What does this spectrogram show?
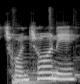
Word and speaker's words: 천천히: of that is tonon M again it is pronounced as tonon m sonon is a word for today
